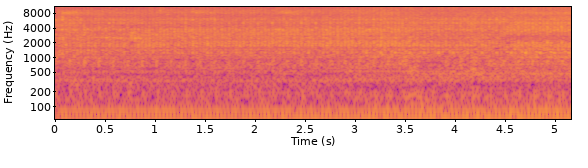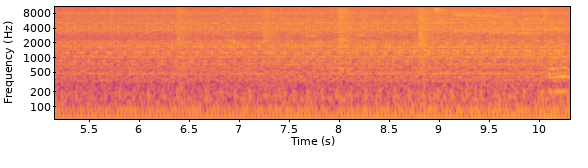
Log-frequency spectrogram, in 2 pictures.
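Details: 2017 Hyundai Creta 1.6 SX diesel, 68,000 km, last serviced at 67,150 km: steady even diesel clatter at idle with constant low hum, no knocks, squeals or belt noise; engine healthy.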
